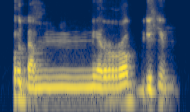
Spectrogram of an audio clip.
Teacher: there is a tanween there on the hudan. That's why it will get idgham with mim.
